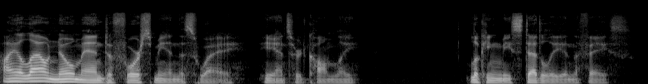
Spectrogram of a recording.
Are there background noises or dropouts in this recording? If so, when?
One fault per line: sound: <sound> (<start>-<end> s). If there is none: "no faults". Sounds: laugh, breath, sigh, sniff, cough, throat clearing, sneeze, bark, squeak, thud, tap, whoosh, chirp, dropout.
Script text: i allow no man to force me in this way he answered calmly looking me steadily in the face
no faults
